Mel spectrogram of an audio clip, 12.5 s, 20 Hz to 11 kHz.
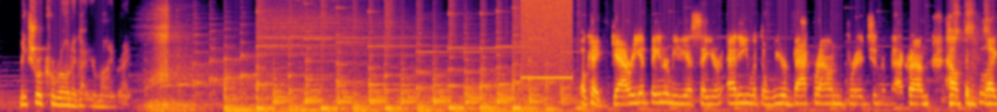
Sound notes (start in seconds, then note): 1.7 air whooshing; 2.7 whimsical music; 6.4 beeping; 11.7 laughs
